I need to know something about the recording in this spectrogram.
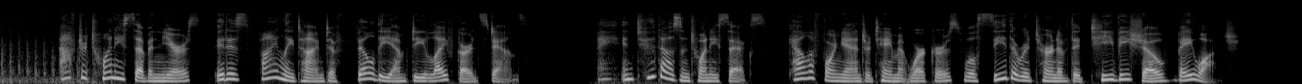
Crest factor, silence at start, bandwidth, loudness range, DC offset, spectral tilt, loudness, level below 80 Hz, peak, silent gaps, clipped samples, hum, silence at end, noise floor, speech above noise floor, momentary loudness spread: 20 dB; 0 s; 12 kHz; 3 LU; under 0.1%; -5.5 dB/octave; -27 LUFS; -60 dBFS; -8 dBFS; none; under 0.1%; none; 0.65 s; -89 dBFS; 62 dB; 7 LU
